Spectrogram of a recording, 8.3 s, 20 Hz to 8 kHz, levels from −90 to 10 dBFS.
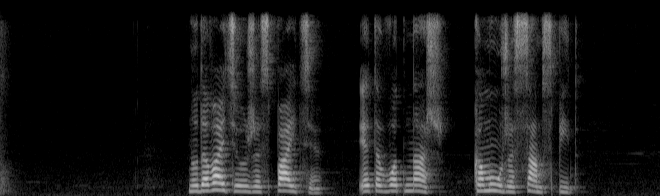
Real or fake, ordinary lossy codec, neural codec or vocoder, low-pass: real; none; none; 7.2 kHz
